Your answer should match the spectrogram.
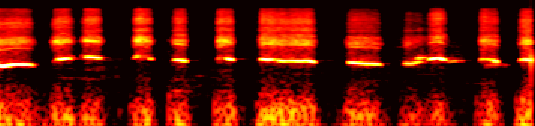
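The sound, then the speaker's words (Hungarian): Someone whistles a tune in a series of short, choppy notes with brief gaps between them, the pitch wavering slightly from note to note. No one speaks. “Nem, amit fütyültél.”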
